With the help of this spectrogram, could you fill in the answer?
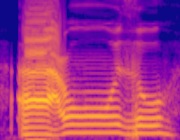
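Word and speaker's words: أعوذ: Panjangnya adalah 2 harakat, yaitu a'udzu, a'udzu. Qul a'udzu. Kemudian hati-hati dalam melafalkan zal. Ini jangan terbaca dengan a'udzu.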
